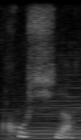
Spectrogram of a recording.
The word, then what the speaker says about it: Krishna: cette partie de l'INE Krishna se prononce krushna sous l'influence du grec et de l'hébreu krushna devint krusta puis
